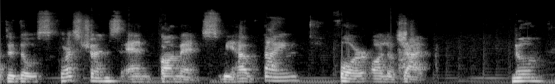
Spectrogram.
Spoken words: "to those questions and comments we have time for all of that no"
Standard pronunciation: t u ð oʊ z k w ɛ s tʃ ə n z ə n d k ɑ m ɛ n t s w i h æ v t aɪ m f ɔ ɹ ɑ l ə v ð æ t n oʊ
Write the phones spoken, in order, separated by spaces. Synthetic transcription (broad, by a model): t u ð oʊ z k w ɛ s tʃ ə n s ə n d k ɑ m ɛ n t s w i h æ v t aɪ m f ɔ ɹ ɑ l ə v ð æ t n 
